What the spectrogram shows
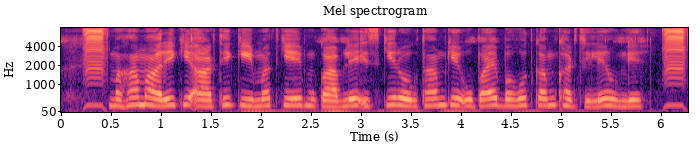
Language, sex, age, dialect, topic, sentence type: Hindi, female, 18-24, Garhwali, banking, statement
